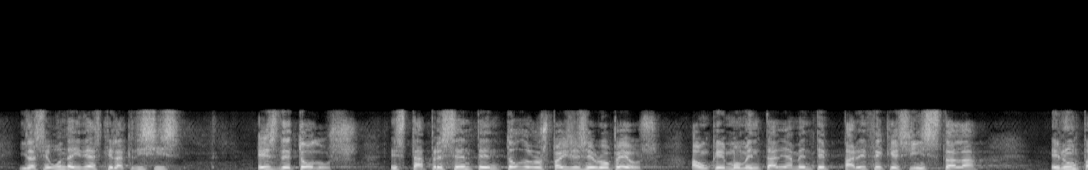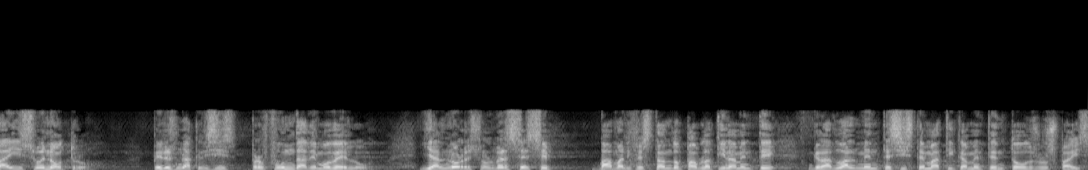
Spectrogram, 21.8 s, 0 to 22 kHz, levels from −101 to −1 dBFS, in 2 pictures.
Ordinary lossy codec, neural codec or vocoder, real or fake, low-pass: none; codec, 16 kHz, 16 kbps, FunCodec, trained on Chinese and English, 50 frames a second; fake; none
